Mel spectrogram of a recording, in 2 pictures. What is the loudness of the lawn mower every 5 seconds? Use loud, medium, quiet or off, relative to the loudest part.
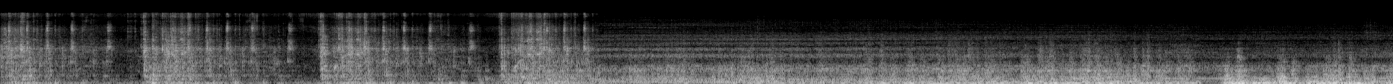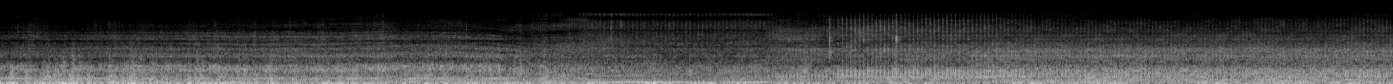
loud, loud, medium, loud, loud, loud.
